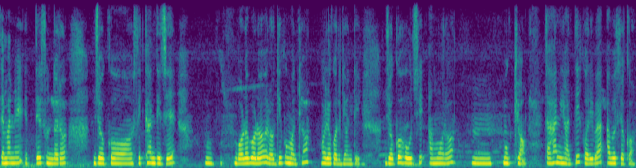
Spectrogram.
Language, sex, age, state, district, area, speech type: Odia, female, 18-30, Odisha, Mayurbhanj, rural, spontaneous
